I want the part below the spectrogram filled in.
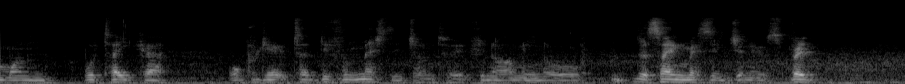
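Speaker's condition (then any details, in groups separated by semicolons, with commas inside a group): Brain injury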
